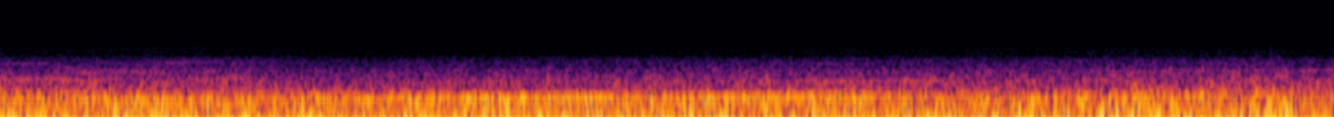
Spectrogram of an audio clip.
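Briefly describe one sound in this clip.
Wind rushes loudly past the car.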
